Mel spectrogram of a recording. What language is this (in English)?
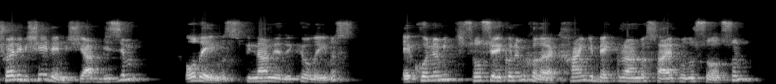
Turkish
